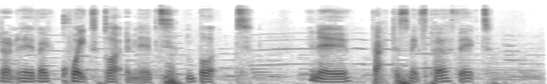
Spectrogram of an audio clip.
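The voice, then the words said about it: Attempted English accent. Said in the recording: “I am trying to uh, practice the English accent.”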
